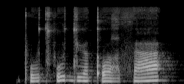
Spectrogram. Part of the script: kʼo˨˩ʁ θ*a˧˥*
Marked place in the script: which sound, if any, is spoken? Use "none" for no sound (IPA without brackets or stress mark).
a˧˥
